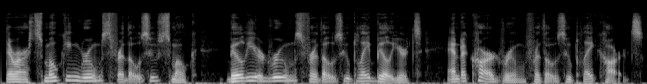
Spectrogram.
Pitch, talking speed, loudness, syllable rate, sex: 135 Hz, 220 wpm, -21 LUFS, 5.7 syllables/s, male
